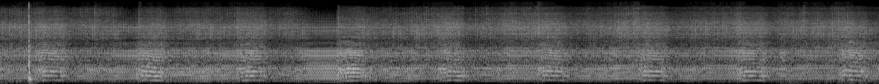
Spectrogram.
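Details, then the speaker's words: Double pulse aluminum MIG welding with an iron-mixed 303 SP welder, a 3 m water-cooled push gun with graphite liner, on a boat: steady arc buzz swelling and easing about once a second in an even beat, normal weld. "I'm gonna give you another minute here to listen to this double pulse and then enough of this I'm gonna fast-forward with some music and show you how we see the deck put everything in and wrap this thing up"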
